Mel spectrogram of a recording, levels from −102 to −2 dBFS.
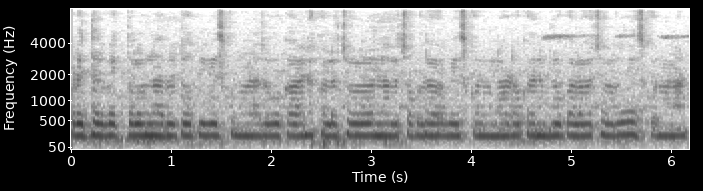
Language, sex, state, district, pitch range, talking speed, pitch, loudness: Telugu, female, Andhra Pradesh, Guntur, 215-220 Hz, 155 wpm, 215 Hz, -36 LUFS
